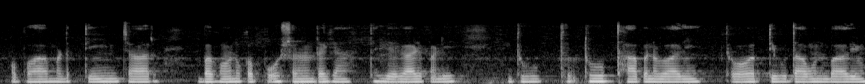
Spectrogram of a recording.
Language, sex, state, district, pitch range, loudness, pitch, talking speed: Hindi, male, Uttarakhand, Tehri Garhwal, 125-130 Hz, -18 LUFS, 125 Hz, 120 wpm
